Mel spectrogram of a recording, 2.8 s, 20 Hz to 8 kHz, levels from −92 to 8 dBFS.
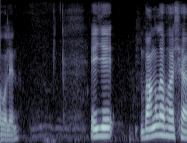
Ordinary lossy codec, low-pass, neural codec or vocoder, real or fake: none; none; none; real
